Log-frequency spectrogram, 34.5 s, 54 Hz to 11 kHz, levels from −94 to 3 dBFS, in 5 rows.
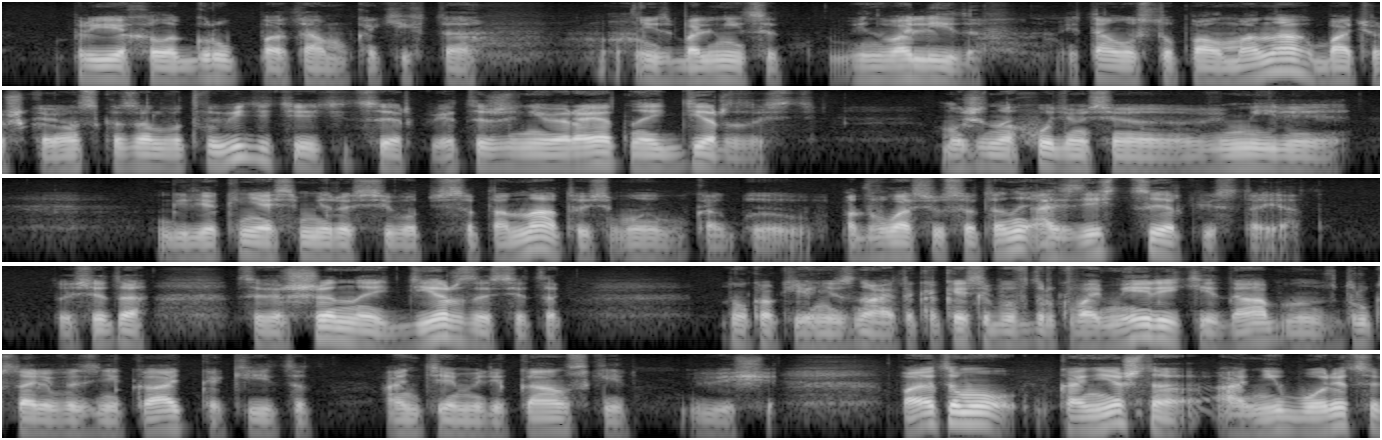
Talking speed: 130 wpm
